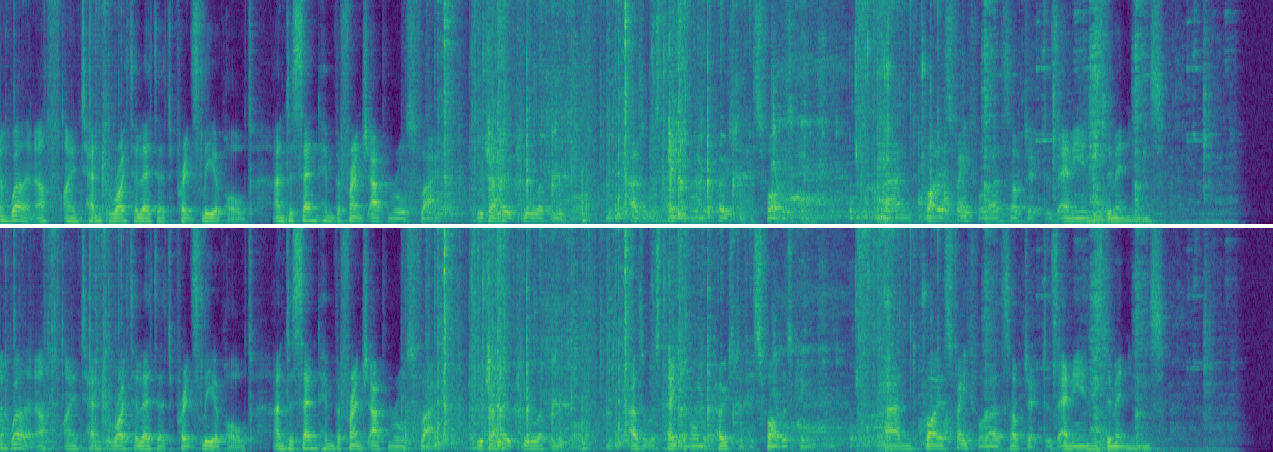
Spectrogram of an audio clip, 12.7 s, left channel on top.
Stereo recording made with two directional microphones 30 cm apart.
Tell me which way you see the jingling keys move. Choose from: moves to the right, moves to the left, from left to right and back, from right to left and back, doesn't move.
moves to the left.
